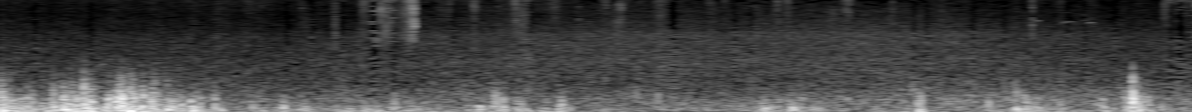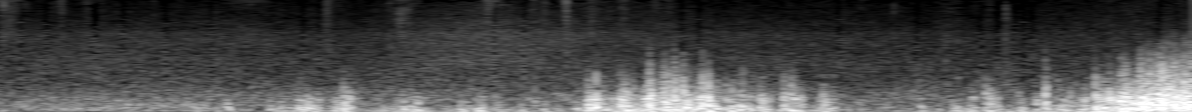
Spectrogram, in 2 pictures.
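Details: Heavy wind buffets the microphone in rumbling gusts, with rustling in between and a louder surge at the end; no animal voice stands out.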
